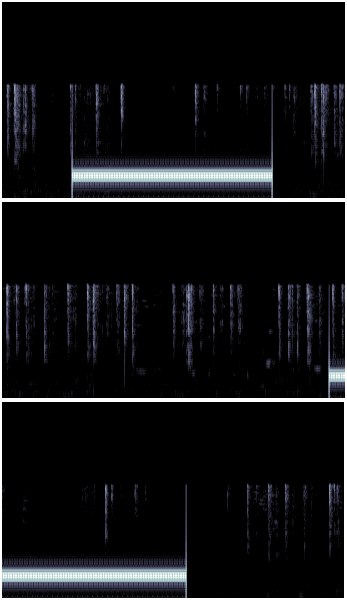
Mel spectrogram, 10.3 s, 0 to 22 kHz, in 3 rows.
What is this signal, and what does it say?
Ringback tone (North America), 440 + 480 Hz.
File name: CENTRAL MORENA / out ruth.skyangel.24 - .5791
